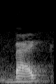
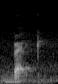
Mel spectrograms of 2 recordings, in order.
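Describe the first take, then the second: First: The word ends with a voiced g sound. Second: The word ends with a voiceless k sound. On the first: "the word bag" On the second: "be pronounced as back"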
